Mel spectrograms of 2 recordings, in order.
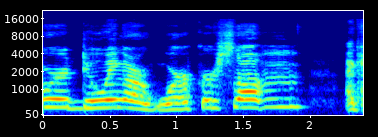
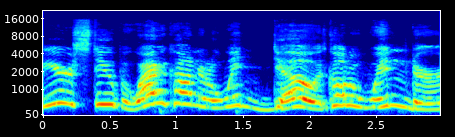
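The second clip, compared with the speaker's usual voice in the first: loud, high, indignant scolding; mock-angry, raised and loud; retold mad; 7 semitones higher, 8 dB louder, faster than usual. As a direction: imitate a schoolboy insisting he's right. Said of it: "he actually got mad at me".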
